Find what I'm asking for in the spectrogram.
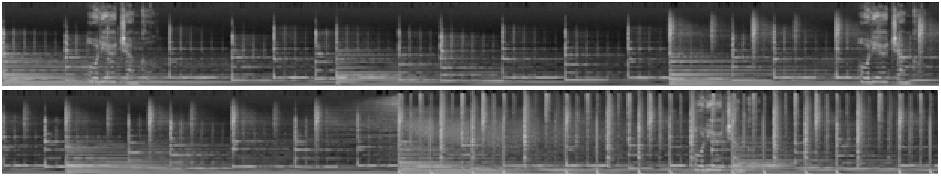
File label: ambient motivational corporate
